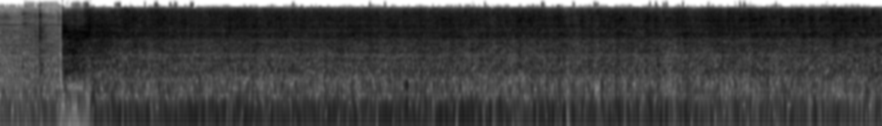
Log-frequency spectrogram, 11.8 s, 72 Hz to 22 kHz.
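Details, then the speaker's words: 1970 Pontiac LeMans 455 with Quadrajet, after rebuilt automatic transmission that previously stalled the engine in Drive or Reverse: dropped into gear, engine holds a steady even note ten seconds without bogging; no longer stalls. "yeah but it doesn't stall when you put it in gear now that's true"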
